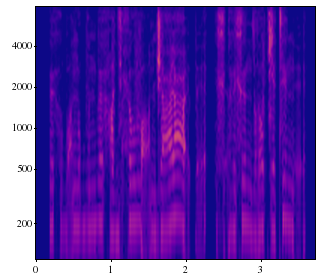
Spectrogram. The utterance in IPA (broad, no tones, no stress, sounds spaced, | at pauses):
y h u b ɑ̰ ŋ u b i m b ø h ɑ dʲ ḛ ħ u v ɑ̰ n d͡ʒ i ʕ i ʕ ḛ p ḛ | xʲ ɑ̰ ɦ y xʲ u n d o ɾ o t͡ɕ e tʲ ɯ ŋ ḛ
